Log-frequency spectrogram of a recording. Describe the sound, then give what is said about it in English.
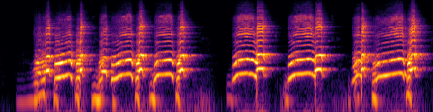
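A goose call blown in a run of loud, close honks: a quick string of throaty, reedy notes, a short pause, then several more bursts, closely imitating real geese with no talking. “But I know a lot of guys who can make a honk sound really goosey and in close. And this is like my rendition of that.”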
